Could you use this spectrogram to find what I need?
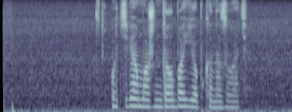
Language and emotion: Russian, angry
